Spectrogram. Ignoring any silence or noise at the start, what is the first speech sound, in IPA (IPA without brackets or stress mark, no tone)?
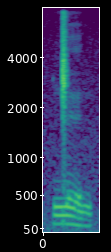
ŋ͡ǁ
